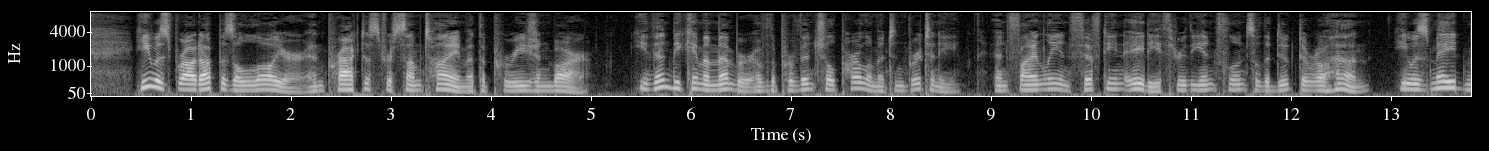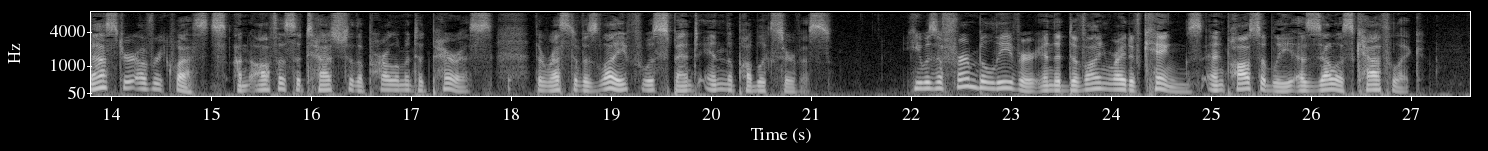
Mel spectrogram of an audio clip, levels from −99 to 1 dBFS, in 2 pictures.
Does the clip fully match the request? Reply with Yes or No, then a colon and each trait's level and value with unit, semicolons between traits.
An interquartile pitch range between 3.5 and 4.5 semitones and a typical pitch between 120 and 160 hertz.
Yes: average, 4.0 semitones; medium, 140 Hz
